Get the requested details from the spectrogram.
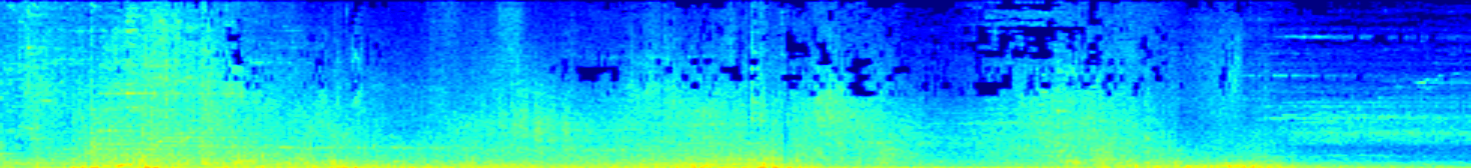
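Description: Game spells and attacks crash and whoosh in a busy fight.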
